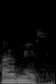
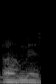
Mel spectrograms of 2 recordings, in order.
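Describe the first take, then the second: First: The word begins with an audible H sound. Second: The word begins without an H sound. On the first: The speaker calls it wrong. "Not Hermes" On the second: The speaker calls it right. "in French it would be Hermes, right? ... It is of course silent in French"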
